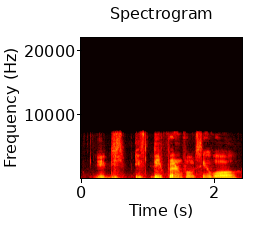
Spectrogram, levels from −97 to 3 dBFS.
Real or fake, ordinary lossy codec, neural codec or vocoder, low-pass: fake; none; vocoder, 22.05 kHz, 80 mel bands, HiFi-GAN; 7.2 kHz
